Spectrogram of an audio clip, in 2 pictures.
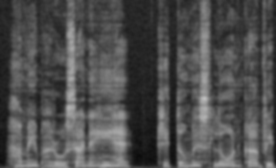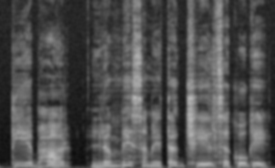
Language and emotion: Hindi, fearful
